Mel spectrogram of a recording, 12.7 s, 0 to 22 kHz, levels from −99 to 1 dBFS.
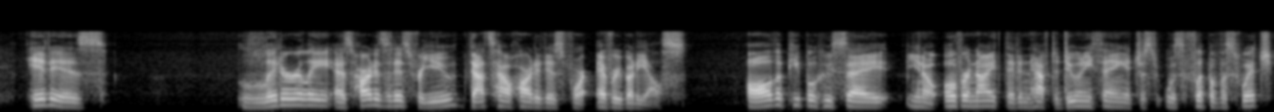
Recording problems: thin; very; fading below 500 Hz
high frequencies cut off; noticeable; nothing above 8 kHz

